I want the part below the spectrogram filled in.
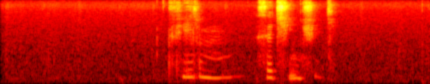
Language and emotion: Russian, neutral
